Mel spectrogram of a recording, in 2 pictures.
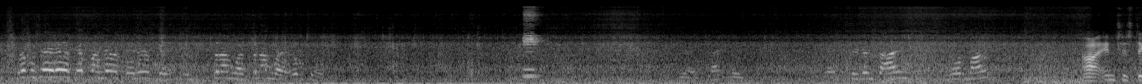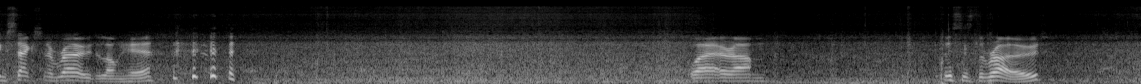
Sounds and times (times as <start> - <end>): Waves, surf: 0.0 - 22.8.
